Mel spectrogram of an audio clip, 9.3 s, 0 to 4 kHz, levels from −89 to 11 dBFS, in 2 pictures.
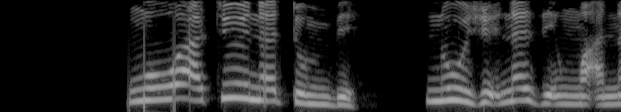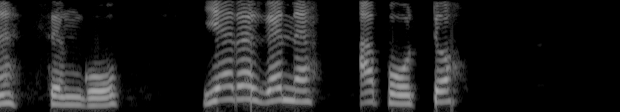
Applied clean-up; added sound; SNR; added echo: none; none; none; none.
